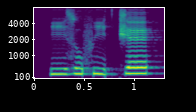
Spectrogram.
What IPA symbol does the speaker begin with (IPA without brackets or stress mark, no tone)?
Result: iː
